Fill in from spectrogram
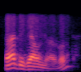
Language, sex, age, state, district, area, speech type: Nepali, male, 60+, West Bengal, Kalimpong, rural, conversation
